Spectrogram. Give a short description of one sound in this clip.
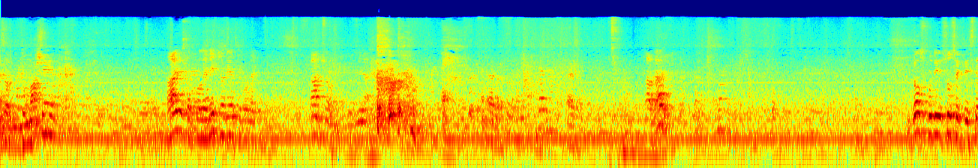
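Several men and women chat in low voices nearby in a room with some echo.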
